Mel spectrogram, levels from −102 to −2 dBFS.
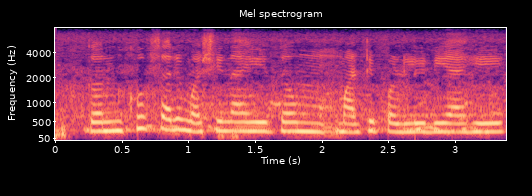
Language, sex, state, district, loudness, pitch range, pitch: Marathi, female, Maharashtra, Gondia, -12 LUFS, 225-250 Hz, 240 Hz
